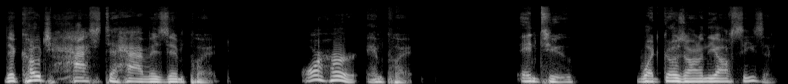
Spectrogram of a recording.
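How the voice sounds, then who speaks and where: This Puerto Rican host, speaking Spanish, has a mellow, expressive mid-range voice with a breathy edge, delivered slowly with long pauses. Recorded dry at studio quality, he emphatically repeats his points on a casual sports talk show and reads out viewer comments.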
